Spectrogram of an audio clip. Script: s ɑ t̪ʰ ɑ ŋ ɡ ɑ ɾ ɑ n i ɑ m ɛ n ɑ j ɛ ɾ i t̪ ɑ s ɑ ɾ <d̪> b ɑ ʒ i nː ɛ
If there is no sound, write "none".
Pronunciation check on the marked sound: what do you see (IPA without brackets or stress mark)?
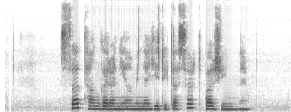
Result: d̪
